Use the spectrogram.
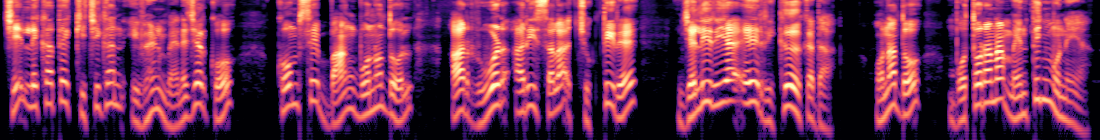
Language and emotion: Santali, disgusted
